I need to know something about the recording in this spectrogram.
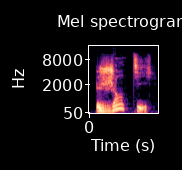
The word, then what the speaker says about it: gentil: Then gentil. So remember this final L is not pronounced.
